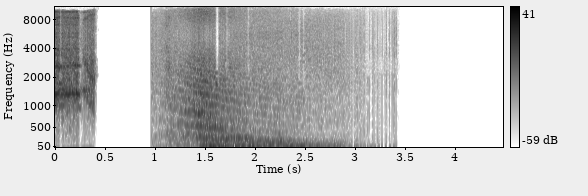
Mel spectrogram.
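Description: A car engine roars past and fades away.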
